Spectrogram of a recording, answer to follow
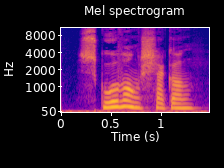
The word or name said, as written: skurvognsjargon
